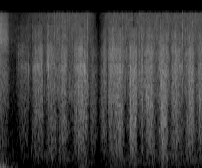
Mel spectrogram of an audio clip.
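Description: Scalp brush scrubbing shampoo lather into hair: a run of quick, scratchy strokes that starts suddenly and keeps up without a break.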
